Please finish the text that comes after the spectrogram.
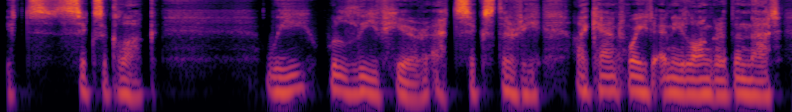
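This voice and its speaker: A male storyteller voicing a stern, steady husband who speaks firmly and plainly. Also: deep voice, measured pace, husky, dry recording, clean studio sound. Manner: firm and plain-spoken.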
